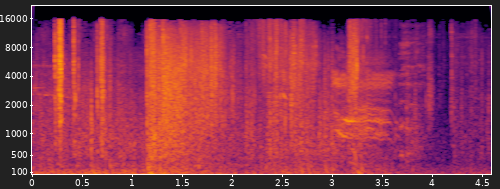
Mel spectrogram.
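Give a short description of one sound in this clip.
Rapid gunfire cracks close by.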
